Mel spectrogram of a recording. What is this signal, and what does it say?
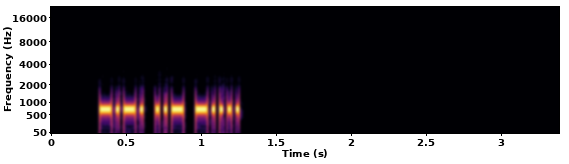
Morse code, heard as a keyed tone, about 44 wpm, 700 Hz. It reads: CU6
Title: Callsign Prefixes for Top 100 DXCC - 45wpm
